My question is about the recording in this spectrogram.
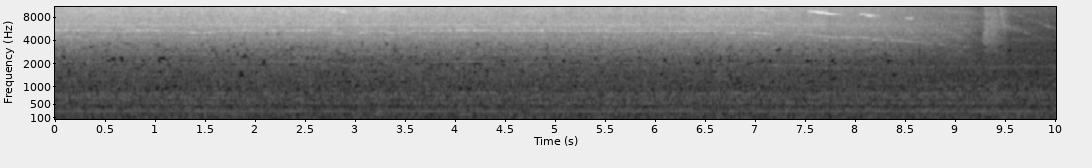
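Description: Dental handpiece with a #2 round bur running with a steady high whine as it cuts an access cavity into a plastic typodont incisor. It winds down over the last couple of seconds as the bur is lifted off the tooth.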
